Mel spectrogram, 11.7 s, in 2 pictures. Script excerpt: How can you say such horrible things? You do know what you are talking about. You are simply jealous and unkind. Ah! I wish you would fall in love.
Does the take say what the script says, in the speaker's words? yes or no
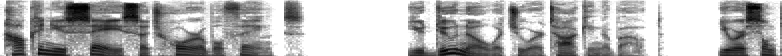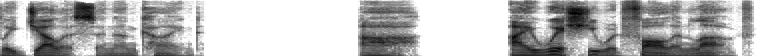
yes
